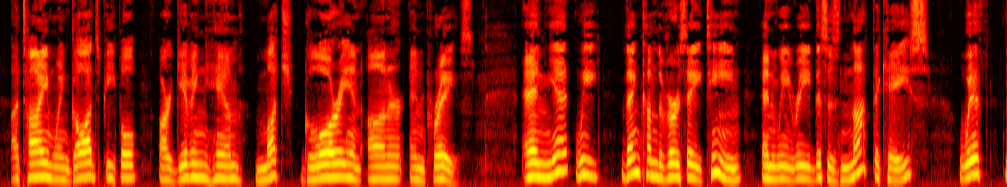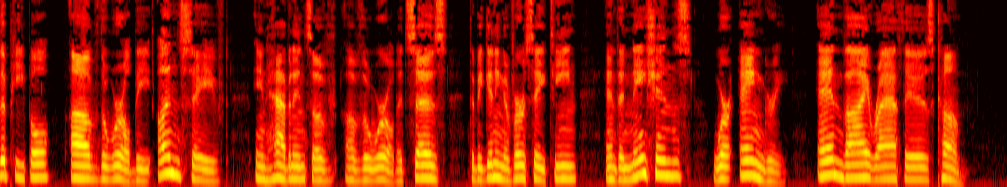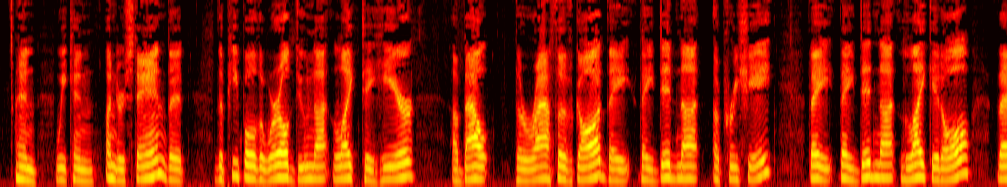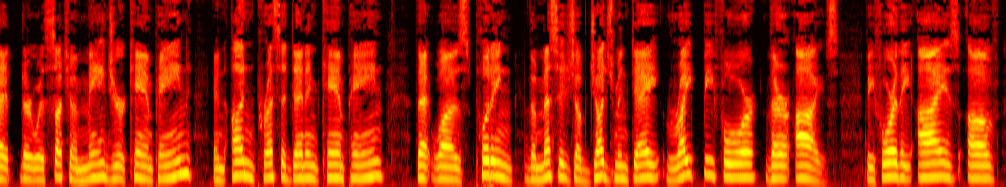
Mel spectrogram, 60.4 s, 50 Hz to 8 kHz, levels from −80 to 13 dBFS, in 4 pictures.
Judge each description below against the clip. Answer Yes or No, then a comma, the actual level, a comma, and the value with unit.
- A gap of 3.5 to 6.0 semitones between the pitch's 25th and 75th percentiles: No, average, 3.1 semitones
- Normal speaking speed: No, slow, 115 wpm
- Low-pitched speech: No, medium, 150 Hz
